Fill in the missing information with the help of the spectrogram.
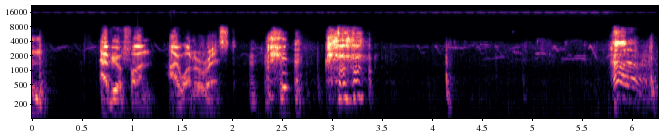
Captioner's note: laughter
